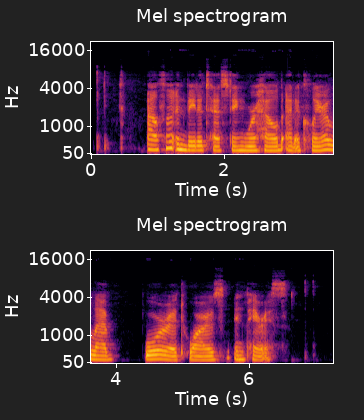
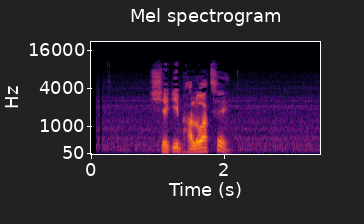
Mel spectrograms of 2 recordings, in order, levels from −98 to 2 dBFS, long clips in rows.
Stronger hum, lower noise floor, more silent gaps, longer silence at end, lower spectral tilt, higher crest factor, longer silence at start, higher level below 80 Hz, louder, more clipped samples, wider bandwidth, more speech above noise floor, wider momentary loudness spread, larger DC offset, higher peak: neither; about the same, -57 dBFS vs -60 dBFS; neither; second, 0.75 s vs 1.4 s; first, -6.5 dB/octave vs -5 dB/octave; second, 16 dB vs 22 dB; second, 0.1 s vs 0.9 s; first, -56 dBFS vs -68 dBFS; first, -19 LUFS vs -28 LUFS; neither; second, 7.8 kHz vs 10.5 kHz; first, 39 dB vs 33 dB; second, 10 LU vs 16 LU; neither; first, -4 dBFS vs -10 dBFS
